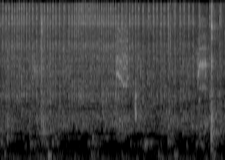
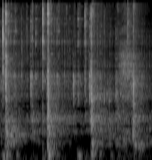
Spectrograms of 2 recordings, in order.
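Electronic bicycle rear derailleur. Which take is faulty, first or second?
second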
